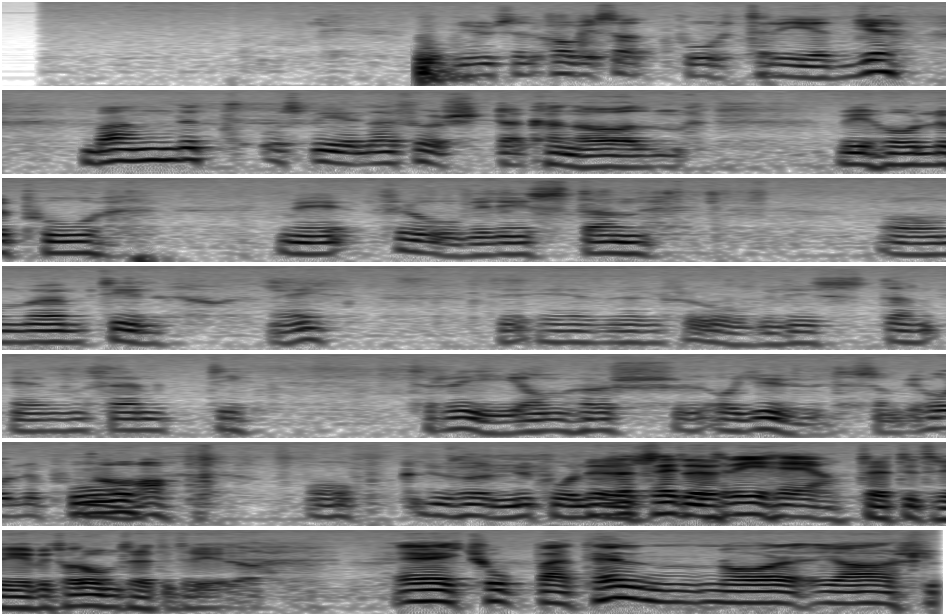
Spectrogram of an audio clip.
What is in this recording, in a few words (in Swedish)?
Ovansjö, dialekter; Svenska sagor; Folkminnen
